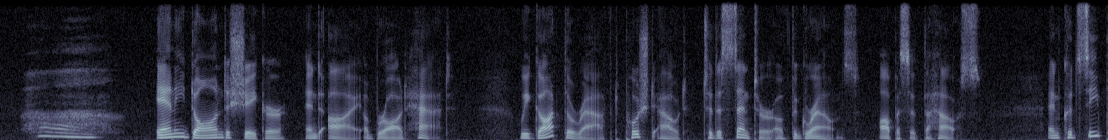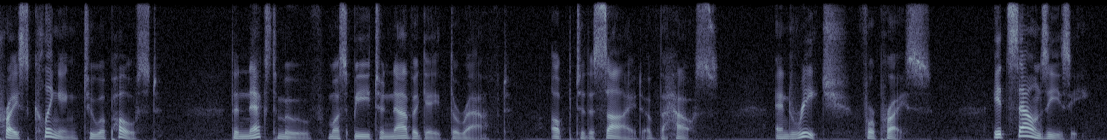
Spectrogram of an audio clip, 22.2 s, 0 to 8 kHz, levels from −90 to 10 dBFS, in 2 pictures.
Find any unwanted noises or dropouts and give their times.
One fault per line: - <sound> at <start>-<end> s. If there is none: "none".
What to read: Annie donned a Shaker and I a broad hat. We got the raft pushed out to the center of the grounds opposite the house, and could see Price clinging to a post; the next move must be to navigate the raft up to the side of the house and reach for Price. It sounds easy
- sigh at 0.2-1.3 s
